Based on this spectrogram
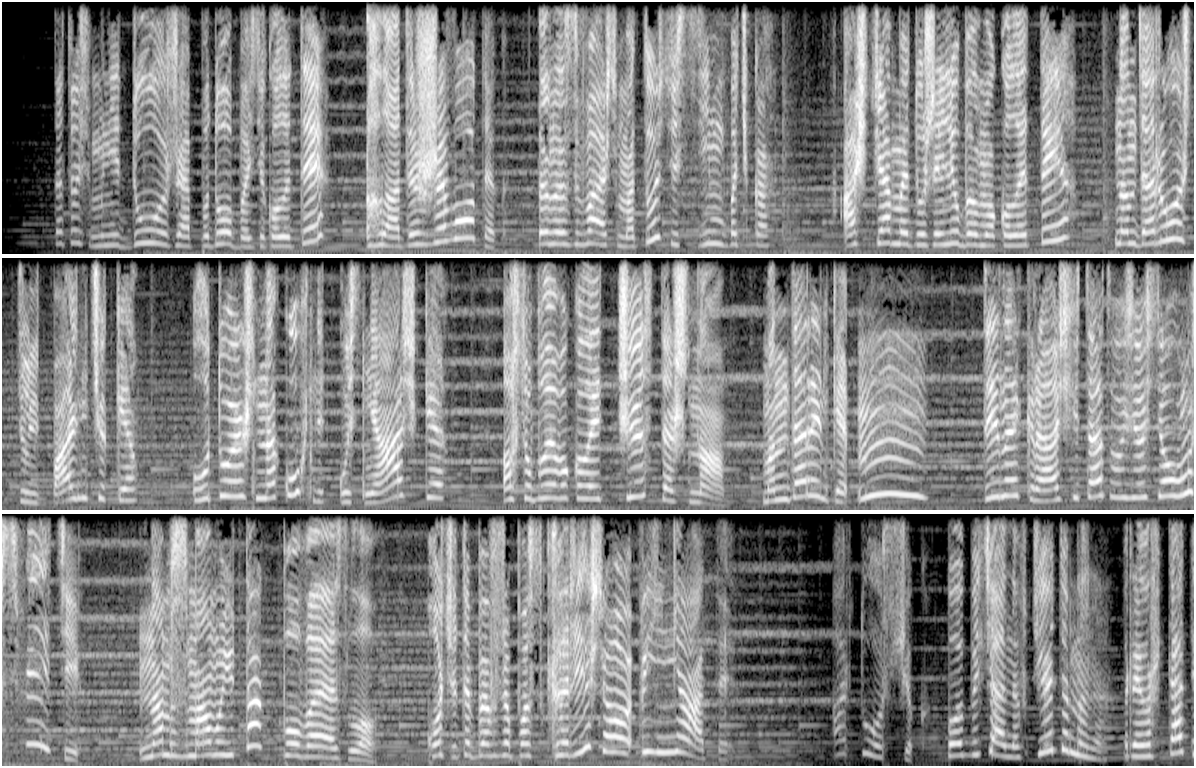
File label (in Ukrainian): ukrayinskoyu; avtorska-pisnya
